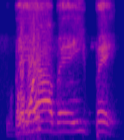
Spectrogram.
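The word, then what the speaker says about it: BABIP: es que se escribe, si es como Babi, es para buscar la estadística de bateo. Así pero, mismo que se escribe, B-A-B-I-P, Babi, que es B, bolas puestas en juego.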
